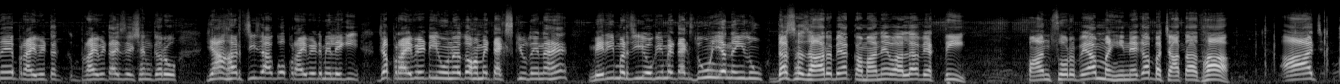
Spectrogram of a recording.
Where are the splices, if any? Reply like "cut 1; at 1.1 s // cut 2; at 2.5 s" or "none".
cut 1; at 7.7 s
